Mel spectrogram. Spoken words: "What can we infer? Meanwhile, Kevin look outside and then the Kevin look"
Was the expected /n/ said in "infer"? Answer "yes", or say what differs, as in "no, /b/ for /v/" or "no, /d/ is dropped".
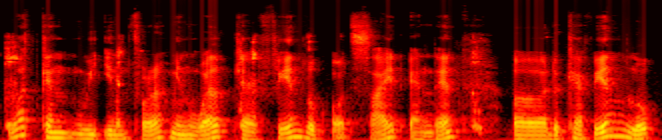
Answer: yes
